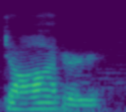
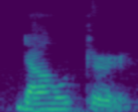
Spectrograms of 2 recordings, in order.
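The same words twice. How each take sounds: First: The syllables are pronounced smoothly together. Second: Each syllable is pronounced separately and evenly. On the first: The speaker calls it right. "it should be daughter" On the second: The speaker calls it wrong. "per syllable yung pag-pronounce nila"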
